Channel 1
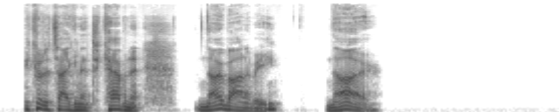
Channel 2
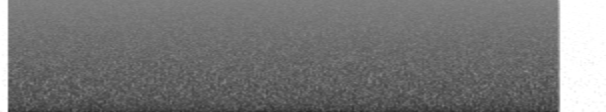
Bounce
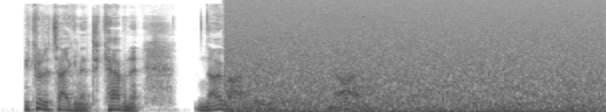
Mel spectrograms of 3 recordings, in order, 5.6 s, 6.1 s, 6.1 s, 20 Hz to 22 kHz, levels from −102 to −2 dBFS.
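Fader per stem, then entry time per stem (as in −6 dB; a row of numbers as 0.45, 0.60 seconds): −2.0, −12.0 decibels; 0.00, 2.15 seconds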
